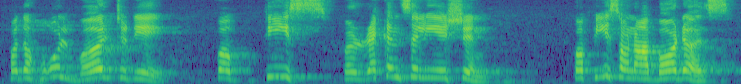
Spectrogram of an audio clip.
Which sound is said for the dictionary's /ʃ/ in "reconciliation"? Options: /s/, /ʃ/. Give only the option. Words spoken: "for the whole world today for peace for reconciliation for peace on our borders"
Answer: /ʃ/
